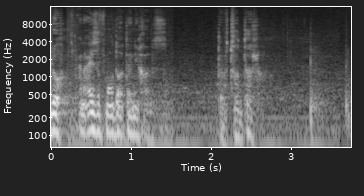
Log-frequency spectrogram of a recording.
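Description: A younger man answers calmly, close by.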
